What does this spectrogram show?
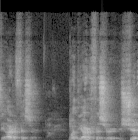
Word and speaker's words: Artificer: It's the Artificer.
